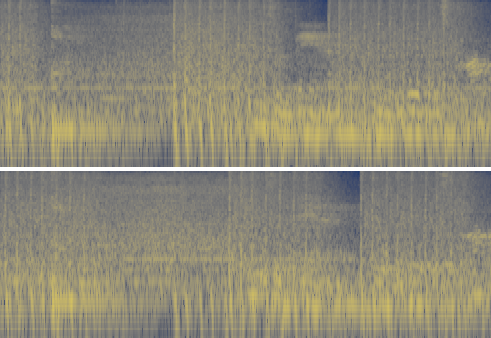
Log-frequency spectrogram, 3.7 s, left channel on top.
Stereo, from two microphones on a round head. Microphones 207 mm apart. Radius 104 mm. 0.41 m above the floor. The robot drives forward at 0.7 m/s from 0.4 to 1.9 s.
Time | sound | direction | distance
0.4 | a clunk | centre (ahead or behind) | 2.5 m
1.8 | a man speaking | 70° left (ahead or behind) | 3.5 m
